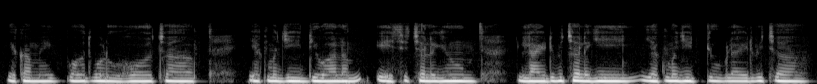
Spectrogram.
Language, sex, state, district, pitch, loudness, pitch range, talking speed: Hindi, male, Uttarakhand, Uttarkashi, 150 Hz, -11 LUFS, 145-160 Hz, 140 wpm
